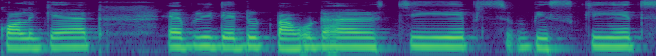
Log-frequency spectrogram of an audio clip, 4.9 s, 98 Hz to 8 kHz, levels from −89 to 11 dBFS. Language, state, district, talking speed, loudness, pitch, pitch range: Kokborok, Tripura, West Tripura, 75 wpm, -18 LUFS, 210 Hz, 205-215 Hz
